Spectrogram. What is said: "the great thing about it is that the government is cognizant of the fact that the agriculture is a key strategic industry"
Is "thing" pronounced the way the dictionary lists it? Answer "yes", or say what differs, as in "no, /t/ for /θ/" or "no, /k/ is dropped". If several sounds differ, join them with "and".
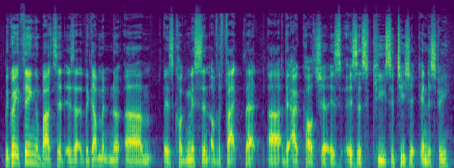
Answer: yes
